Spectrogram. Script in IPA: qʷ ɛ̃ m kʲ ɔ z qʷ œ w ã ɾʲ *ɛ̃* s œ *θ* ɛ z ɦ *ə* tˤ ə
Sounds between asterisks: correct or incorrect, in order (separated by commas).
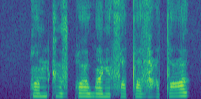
correct, incorrect, correct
